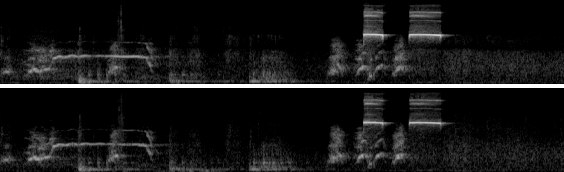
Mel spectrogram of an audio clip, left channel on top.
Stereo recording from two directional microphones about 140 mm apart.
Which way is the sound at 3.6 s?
35° left (ahead or behind).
